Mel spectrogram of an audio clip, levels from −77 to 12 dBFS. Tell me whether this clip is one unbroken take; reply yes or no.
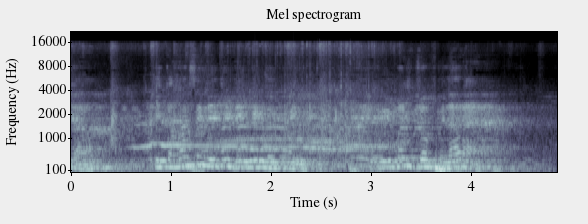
no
